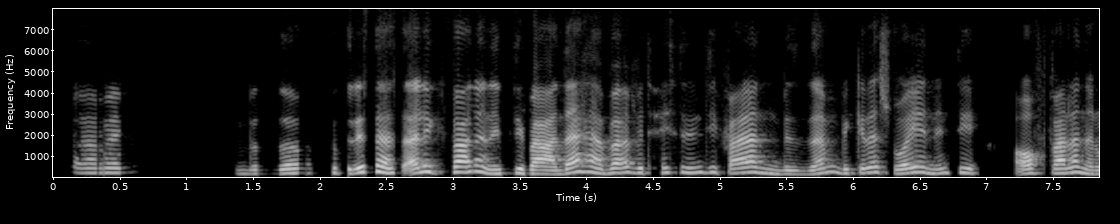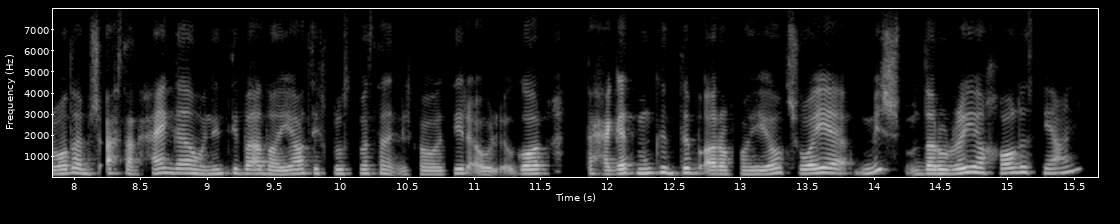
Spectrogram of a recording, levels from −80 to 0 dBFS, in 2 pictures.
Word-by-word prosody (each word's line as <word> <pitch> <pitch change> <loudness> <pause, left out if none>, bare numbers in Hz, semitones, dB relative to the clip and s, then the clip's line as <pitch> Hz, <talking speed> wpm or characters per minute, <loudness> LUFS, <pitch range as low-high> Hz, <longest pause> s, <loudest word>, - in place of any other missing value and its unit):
فاهما 220 0 -3 0.8
بالضبط، 185 +4 -4
كنت 225 - -4
لسه 245 +5 +6
هاسألِك 265 +4 +3
فعلًا، 255 +2 +6
أنتِ 195 +2 -4
بعدها 200 +7 +5
بقى 220 +3 +3
بتحسّي 225 +2 -5
إن - - -1
أنتِ 240 +1 -4
فعلًا 220 -1 +3
بالذنب 175 +8 -2
كده 210 +5 0
شويّة 235 0 +1
إن 205 -5 -3
أنتِ 220 +3 -6 0.4
آه، 190 - +4
فعلًا 210 +1 +2
الوضع 185 +5 0
مش 190 -2 -7
أحسن 175 -1 -3
حاجة، 205 +2 -1
وإن 180 -2 -4
أنتِ 195 +2 -4
بقى 190 -1 0
ضيّعتِ 185 +3 -2
فلوس 190 -1 -7
مثلًا 195 0 -5
الفواتير 160 +4 -5
أو 155 - -2
الإيجار 185 +5 -1 0.3
في 190 - -7
حاجات 190 +4 0
ممكن 215 0 -2
تبقى 205 -5 0
رفاهيات 175 +5 -2
شويّة، 210 +3 +1
مش 365 - -4
ضرورية 185 +7 +2
خالص 230 +2 -1
يعني؟ 235 - -5
205 Hz, 165 wpm, -23 LUFS, 185-225 Hz, 0.8 s, لسه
